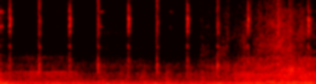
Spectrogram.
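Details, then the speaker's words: Truck under restoration, key on after arming the battery: flasher relay clicking about three times per second but the turn-signal lamps stay dark; owner suspects the turn-signal stalk is faulty, not confirmed. "Like, I can hear it clicking. I can hear the flasher relay clicking like this. But, nothing's happening."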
